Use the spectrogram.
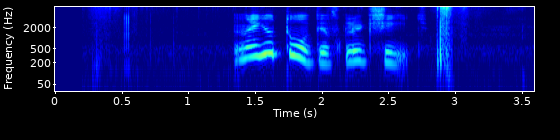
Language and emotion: Russian, positive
